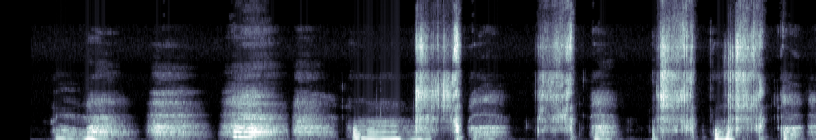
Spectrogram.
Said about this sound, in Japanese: 左のお耳はいっぱい近くで、はぁはぁって息を荒げながら舐めてあげるね。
